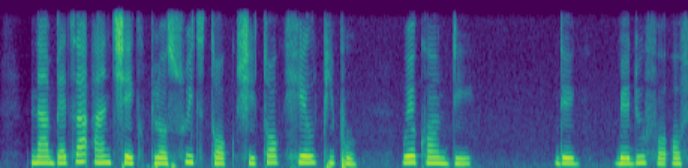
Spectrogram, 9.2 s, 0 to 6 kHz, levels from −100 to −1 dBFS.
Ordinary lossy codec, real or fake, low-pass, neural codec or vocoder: none; real; 5.4 kHz; none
